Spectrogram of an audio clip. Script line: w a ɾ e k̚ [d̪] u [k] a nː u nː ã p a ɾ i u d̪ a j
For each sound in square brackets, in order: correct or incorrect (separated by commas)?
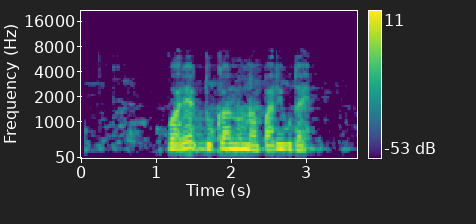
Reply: correct, correct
